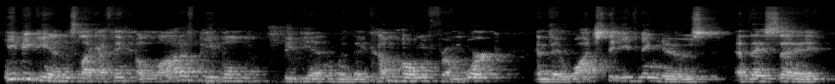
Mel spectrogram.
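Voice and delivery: ordinary delivery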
